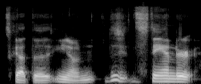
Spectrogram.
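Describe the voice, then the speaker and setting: A man's voice: medium pitch, normal speed, no echo, studio quality. A man hosting a live stream, casually reviewing an action figure and thinking aloud as he handles it. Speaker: toy collector host.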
